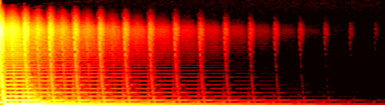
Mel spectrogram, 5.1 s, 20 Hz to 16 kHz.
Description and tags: TBBASS C 90bpm
TB303 Bass hit with delay
delay, TB303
